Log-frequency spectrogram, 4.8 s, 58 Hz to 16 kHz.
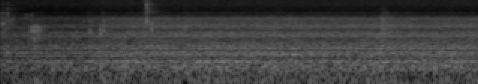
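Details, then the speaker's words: Coway AP-1008CH air purifier on fan level two: soft, even hiss with a low hum that takes a while to ramp up, then holds steady, louder than level one. Normal running. "a while to ramp up but as you can hear it is louder the the again the actual sound level you can't really tell but the the tone and the shape of the noise that it makes you can hear"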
